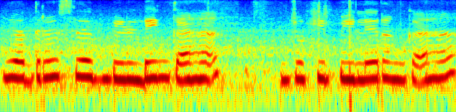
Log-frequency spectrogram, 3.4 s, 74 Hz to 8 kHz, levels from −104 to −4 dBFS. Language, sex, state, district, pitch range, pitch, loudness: Hindi, female, Jharkhand, Garhwa, 290-310 Hz, 300 Hz, -13 LUFS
